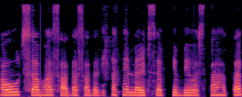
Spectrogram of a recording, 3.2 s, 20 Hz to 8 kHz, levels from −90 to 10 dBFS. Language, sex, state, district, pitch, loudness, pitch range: Chhattisgarhi, female, Chhattisgarh, Sarguja, 215 Hz, -19 LUFS, 205-220 Hz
